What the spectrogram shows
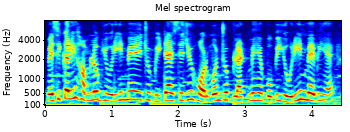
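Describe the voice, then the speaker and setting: A woman gynecologist explaining pregnancy testing in a calm, clinical manner, with small fillers as she talks. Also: fairly high pitch, a little fast, faint music behind. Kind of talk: medical explainer conversation.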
